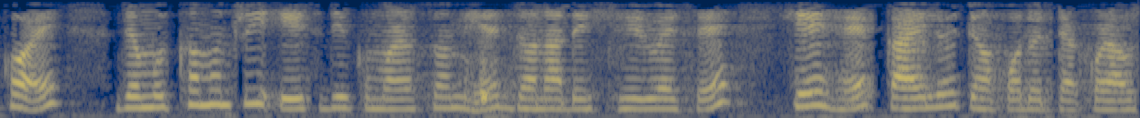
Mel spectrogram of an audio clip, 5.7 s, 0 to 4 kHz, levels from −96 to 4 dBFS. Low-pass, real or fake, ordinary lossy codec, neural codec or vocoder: 3.6 kHz; real; AAC, 16 kbps; none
